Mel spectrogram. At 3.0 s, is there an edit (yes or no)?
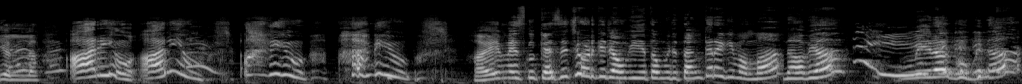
no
